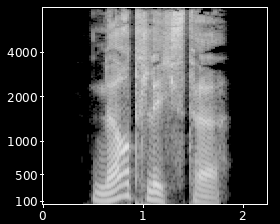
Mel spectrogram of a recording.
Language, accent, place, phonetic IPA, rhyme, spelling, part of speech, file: German, Germany, Berlin, [ˈnœʁtlɪçstə], -œʁtlɪçstə, nördlichste, adjective, De-nördlichste.ogg
- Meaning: inflection of nördlich: 1. strong/mixed nominative/accusative feminine singular superlative degree 2. strong nominative/accusative plural superlative degree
